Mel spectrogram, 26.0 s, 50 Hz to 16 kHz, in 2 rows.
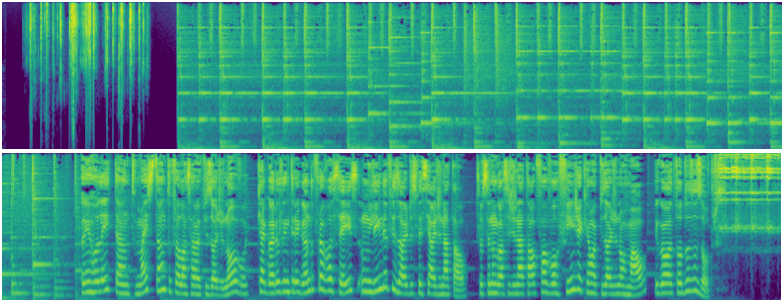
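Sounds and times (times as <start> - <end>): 
antidepressant pill being pushed out of a blister pack: 0.4 - 2.5
blister pack foil crinkling: 0.4 - 2.5
steady rhythmic music track: 3.0 - 14.3
speech: 14.6 - 25.1.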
